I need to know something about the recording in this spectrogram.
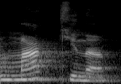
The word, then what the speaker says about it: máquina: é a sílaba já na palavra máquina eu tenho a minha antepenúltima sílaba o mar por quê porque o pronunciou ela com maior intensidade a sílaba átona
